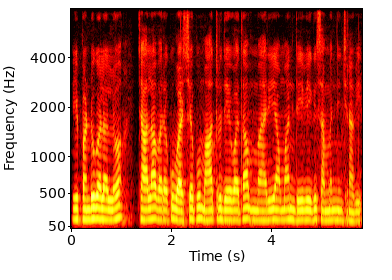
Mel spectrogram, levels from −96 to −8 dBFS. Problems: background sounds at intervals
